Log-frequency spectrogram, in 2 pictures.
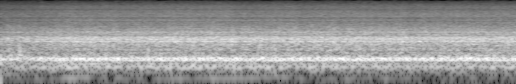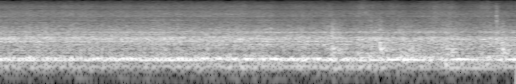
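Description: Printing press for kite paper running with a steady mechanical hum, unchanged throughout.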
